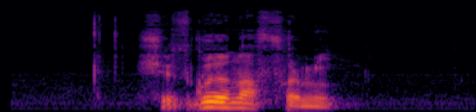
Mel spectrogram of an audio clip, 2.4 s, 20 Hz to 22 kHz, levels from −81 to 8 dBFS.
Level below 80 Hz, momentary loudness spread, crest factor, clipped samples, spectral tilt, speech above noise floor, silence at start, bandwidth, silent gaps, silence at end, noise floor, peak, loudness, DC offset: -72 dBFS; 18 LU; 22 dB; under 0.1%; -6 dB/octave; 41 dB; 0.7 s; 15.5 kHz; none; 0.7 s; -65 dBFS; -6 dBFS; -25 LUFS; under 0.1%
